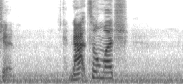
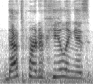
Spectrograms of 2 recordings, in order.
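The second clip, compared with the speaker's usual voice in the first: usual speaking voice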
